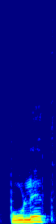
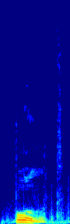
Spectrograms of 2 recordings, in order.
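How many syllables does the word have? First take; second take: two; one. First: The ending is voiced, making two syllables. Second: The ending is silent, making one syllable. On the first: The speaker calls it wrong. "si usted pronuncia pulled, ... la cagó" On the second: The speaker calls it right. "recuerden que la E no suena"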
